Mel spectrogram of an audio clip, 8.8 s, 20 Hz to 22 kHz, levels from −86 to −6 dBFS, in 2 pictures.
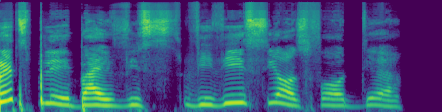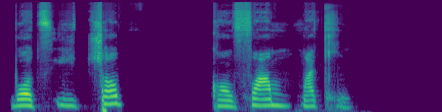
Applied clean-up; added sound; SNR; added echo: neural mask model Resemble Enhance denoiser.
